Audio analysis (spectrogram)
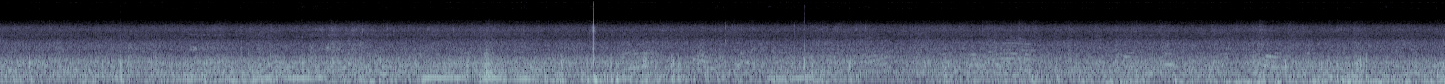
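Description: Steady, dense roar of heavy first-day monsoon rain pouring down over a market in Ulhasnagar, constant and loud throughout, with a few faint voices murmuring beneath it.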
